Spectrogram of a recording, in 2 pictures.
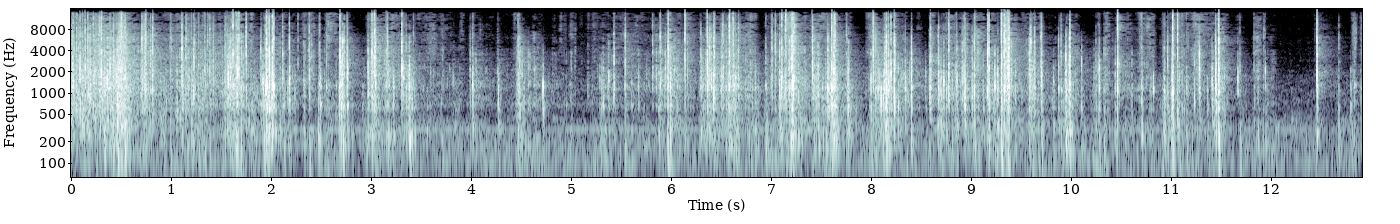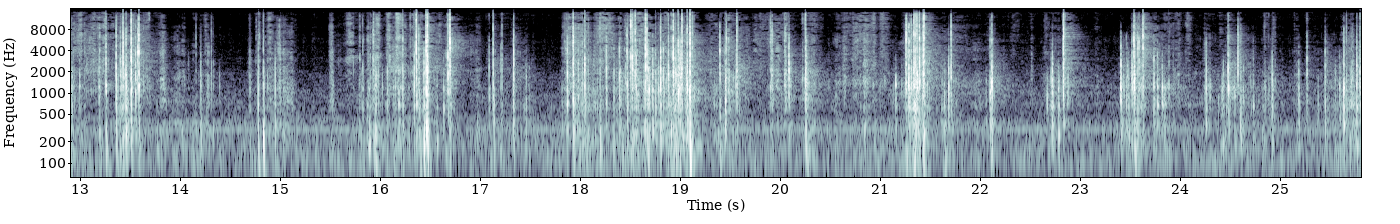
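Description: Large laminated plastic bag being handled, crinkling and crackling in irregular bursts, with a faint steady hum underneath.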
